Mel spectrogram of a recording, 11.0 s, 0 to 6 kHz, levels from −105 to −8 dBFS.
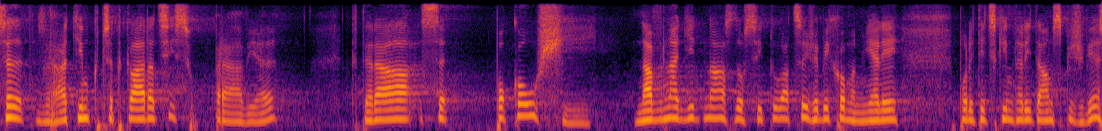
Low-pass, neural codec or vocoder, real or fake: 5.4 kHz; codec, 16 kHz in and 24 kHz out, 1 kbps, XY-Tokenizer; fake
